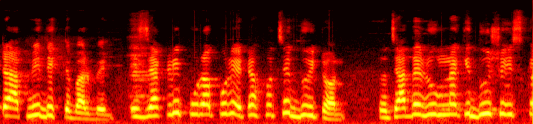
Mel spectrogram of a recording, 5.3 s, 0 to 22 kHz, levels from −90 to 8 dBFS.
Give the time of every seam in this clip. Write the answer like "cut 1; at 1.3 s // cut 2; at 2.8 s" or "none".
cut 1; at 1.2 s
